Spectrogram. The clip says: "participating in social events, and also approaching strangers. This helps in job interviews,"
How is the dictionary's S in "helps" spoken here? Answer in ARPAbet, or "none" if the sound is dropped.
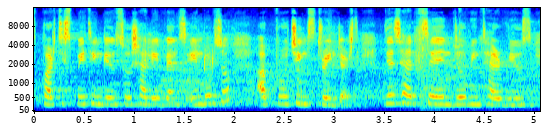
S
